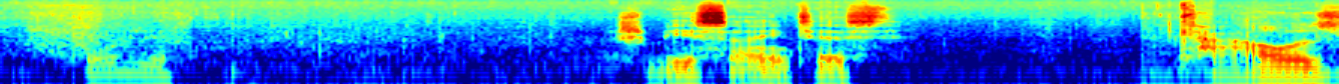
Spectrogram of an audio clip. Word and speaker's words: Coues: should be a scientist cows is technically the proper pronunciation although most who hunt them pronounce it coos like c-o-o-z what in the world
